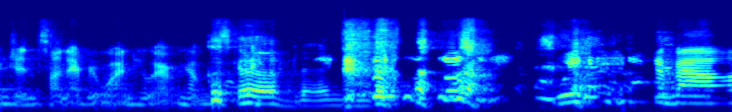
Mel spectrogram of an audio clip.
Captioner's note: all laughing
